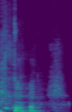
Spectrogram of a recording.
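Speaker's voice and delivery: quick high chuckle; short chuckle. Real, not acted. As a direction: chuckle at the alcohol question. Laughing before dwarf joke.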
